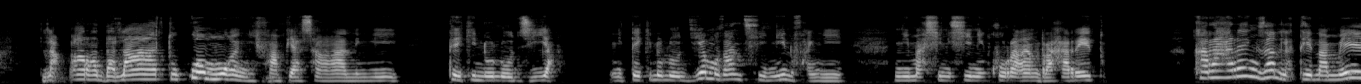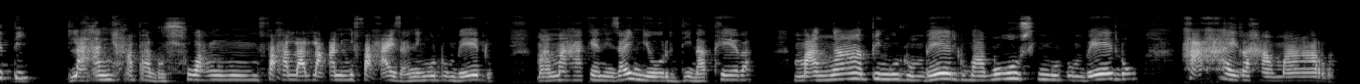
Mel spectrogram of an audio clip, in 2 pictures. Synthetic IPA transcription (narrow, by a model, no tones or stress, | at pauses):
laʔaɾad̪alat̪ukuəmuaŋifampiasaaniŋi | t̪ekinolod͡ʒiə | ŋit̪ekinolod͡ʒiamozanit͡sininufaŋi | ŋimasinisiniŋkʰuɾaniraɦaɾet̪u̥ | kaɾaɦaɾeŋizanilat̪enəmet̪i | laŋihampaɳɖ͡ʐusuaŋifahalalaniŋifahajzaniŋulumbelu | manaɦakanizajŋioɾid̪inat̪ʰeɾə | maŋampiŋulumbelumanusiŋulumbelu | hahajɾahamaɾu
